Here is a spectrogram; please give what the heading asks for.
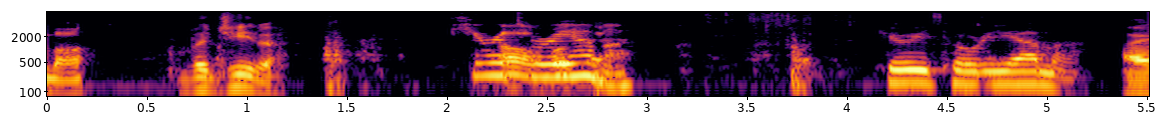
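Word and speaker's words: Akira Toriyama: Kiri Toriyama.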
